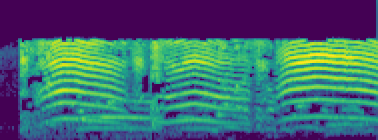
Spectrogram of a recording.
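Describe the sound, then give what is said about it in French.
An infant cries loudly in long, wavering wails, three sustained bursts with brief breaths between, heard alone in the pediatric hospitalization ward of Il Africa hospital in Goma. “Nous nous trouvons là, dans la salle d'hospitalisation pédiatrique de l'hôpital Il Africa de Goma.”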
